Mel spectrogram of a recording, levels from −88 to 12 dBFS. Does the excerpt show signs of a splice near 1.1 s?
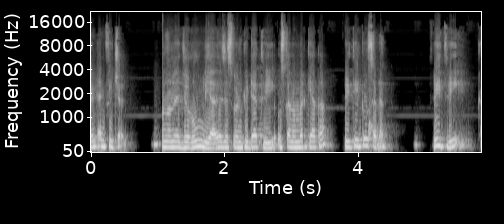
yes; 1 cut; at 1.1 s

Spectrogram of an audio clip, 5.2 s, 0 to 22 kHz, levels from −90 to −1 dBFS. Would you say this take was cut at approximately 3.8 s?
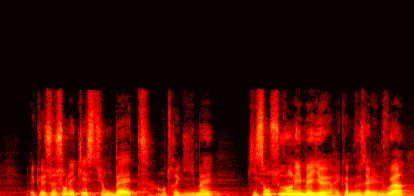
no; 1 cut; at 0.9 s

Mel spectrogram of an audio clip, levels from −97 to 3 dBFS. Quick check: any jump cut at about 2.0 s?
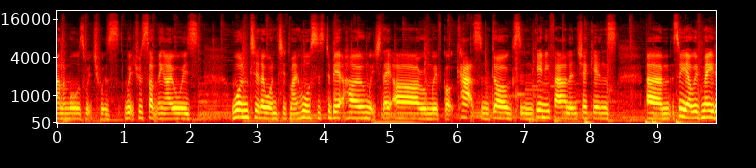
no; 0 cuts

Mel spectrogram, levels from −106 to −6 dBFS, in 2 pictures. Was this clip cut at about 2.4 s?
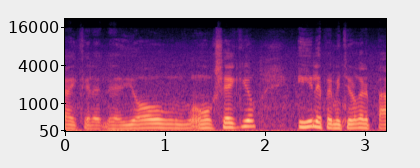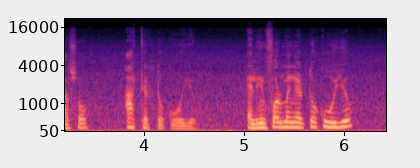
yes; 1 cut; at 2.4 s

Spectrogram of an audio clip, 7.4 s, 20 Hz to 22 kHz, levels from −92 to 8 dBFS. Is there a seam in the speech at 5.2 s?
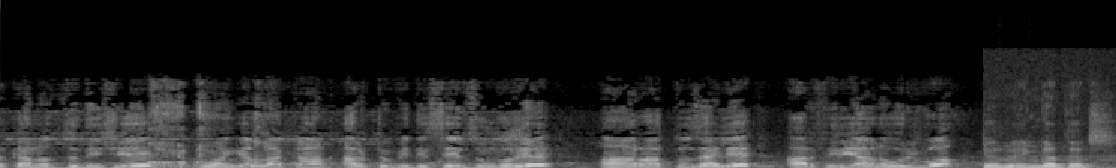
no; 1 cut; at 6.5 s

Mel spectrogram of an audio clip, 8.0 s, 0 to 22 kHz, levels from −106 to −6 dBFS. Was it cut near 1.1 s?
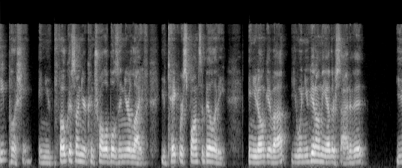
yes; 2 cuts; at 1.1 s, 5.8 s

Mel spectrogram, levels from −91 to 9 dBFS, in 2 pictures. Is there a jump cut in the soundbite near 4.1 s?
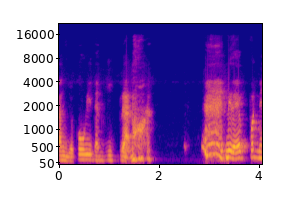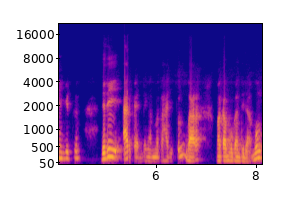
no; 1 cut; at 5.5 s

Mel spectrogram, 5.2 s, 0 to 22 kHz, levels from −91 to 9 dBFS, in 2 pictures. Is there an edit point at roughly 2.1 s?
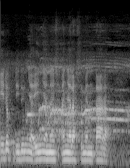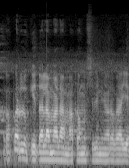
no; 0 cuts

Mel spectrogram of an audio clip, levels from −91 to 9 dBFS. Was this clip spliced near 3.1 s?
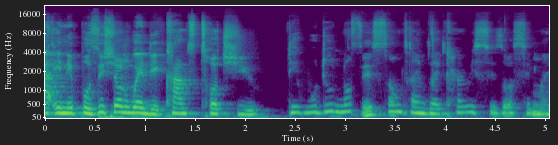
yes; 1 cut; at 3.1 s

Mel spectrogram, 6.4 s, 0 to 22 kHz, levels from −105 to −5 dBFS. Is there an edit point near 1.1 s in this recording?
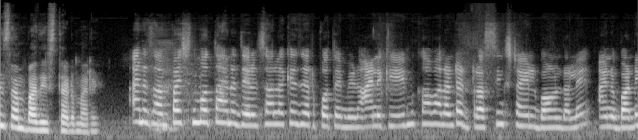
no; 0 cuts

